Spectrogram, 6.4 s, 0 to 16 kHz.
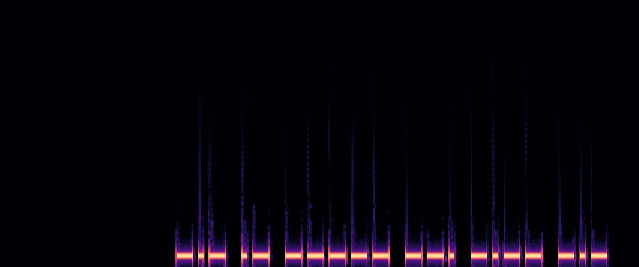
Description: Morse code, heard as a keyed tone, about 22 wpm, 700 Hz. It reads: KA0GYK
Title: USA Call Signs - 6 Characters - Repeated 2x - 22wpm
